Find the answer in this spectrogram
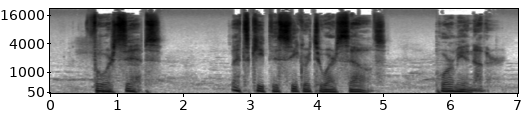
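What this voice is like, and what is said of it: Put-on sexy voice. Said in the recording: “best attempt at the sexy voice ... His sexy voice”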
